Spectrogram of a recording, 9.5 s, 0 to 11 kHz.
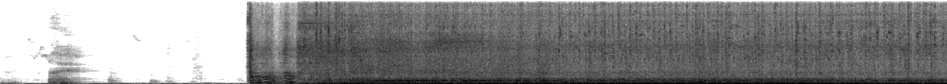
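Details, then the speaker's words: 1977 Holden HX with a 202 engine, after a check of the vacuum advance, throttle cable not yet connected: catches quickly and runs steadily and evenly with no misses, running better, though the idle may need adjusting. "Well, that seems to be running better."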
